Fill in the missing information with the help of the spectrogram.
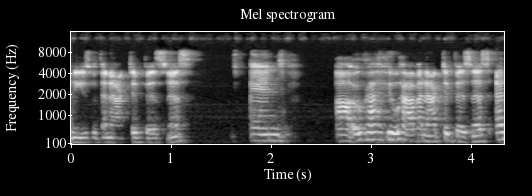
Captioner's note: laughs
